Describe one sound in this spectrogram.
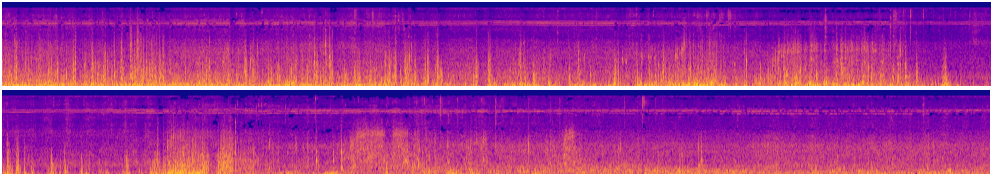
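Wind rushes and buffets against the microphone while riding.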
